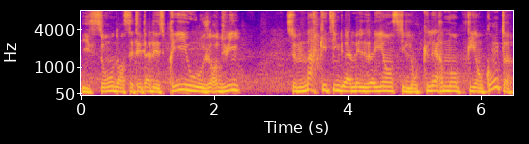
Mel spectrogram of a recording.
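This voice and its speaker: Noticeable background noise sits behind a man speaking at a fairly slow pace. His pitch is fairly high, and his loudness stays very even. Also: ordinary pitch variation. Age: 40s. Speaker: journalist and cybercrime researcher. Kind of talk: interview. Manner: animated, with many fillers.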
